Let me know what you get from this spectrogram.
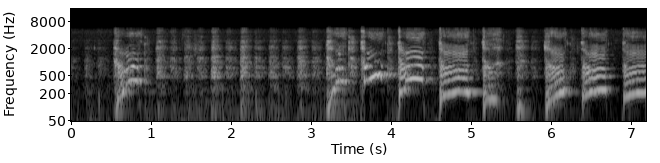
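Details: Female Basset Hound enjoying her bath, giving a string of drawn-out whining, moaning calls with rising-then-falling harmonics, interrupted by bursts of panting and splashing; a person talks in the background.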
